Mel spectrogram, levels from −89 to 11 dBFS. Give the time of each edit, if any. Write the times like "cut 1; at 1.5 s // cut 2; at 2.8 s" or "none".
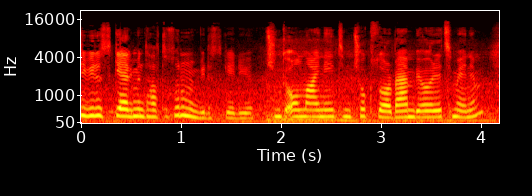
cut 1; at 1.8 s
